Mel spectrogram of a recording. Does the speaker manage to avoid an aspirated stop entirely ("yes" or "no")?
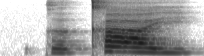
no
